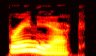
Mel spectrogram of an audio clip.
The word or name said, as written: brainiac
